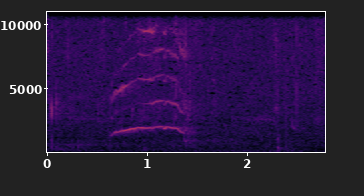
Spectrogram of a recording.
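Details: British Shorthair kitten beside its mother while littermates nurse: one clear, high, drawn-out mew lasting under a second, rising gently then dropping at the end, with quiet rustling around it.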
